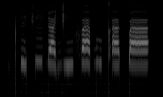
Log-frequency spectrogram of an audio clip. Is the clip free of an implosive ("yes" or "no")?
no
